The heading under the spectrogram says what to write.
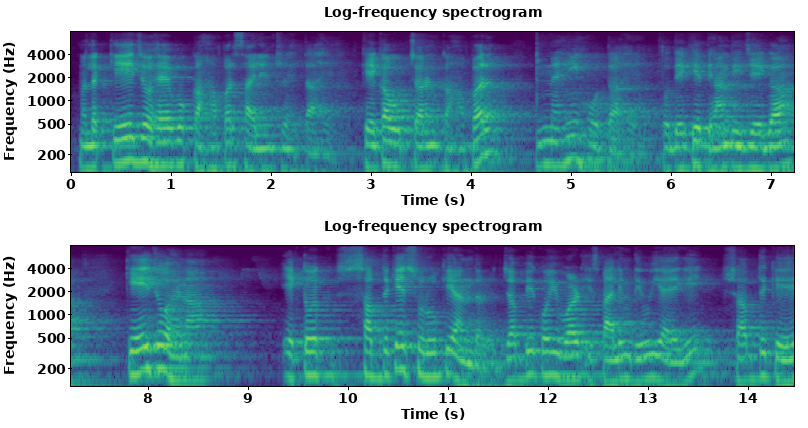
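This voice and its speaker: A man teaching English pronunciation in a lesson, often repeating questions back to his students. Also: medium pitch. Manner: repeats questions back to the class, addresses viewers as friends. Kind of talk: classroom lesson explaining pronunciation. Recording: echoey hall, dull lo-fi sound.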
